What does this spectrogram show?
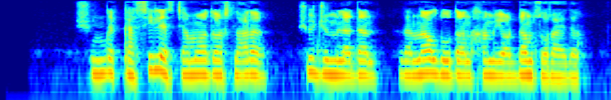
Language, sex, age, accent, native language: Uzbek, male, under 19, Andijon, Uzbek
